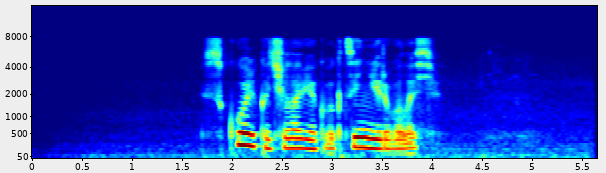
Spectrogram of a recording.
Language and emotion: Russian, neutral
